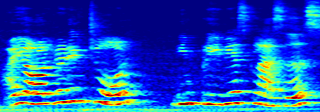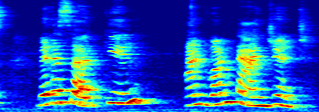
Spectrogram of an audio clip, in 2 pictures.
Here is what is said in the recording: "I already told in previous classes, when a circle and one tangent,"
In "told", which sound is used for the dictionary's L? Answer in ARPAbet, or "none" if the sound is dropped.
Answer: none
